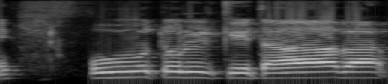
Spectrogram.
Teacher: اوتوا الکتاب، تا کے اوپر کھڑا زبر ہے، کھڑا زبر کو ایک الف کے برابر کھینچ کر پڑھیں گے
